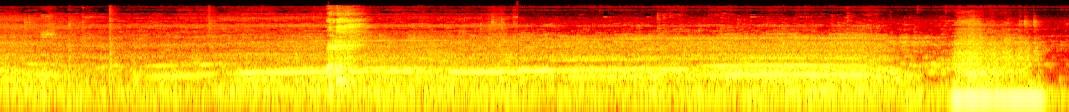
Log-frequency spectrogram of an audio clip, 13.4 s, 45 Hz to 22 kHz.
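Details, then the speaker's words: New JCB 3DX 2023 backhoe, loader raised, brakes applied while moving: loud wavering high squeal over engine rumble for several seconds; recurring brake squeal, cause unknown, dealer not yet found it. "देख लो कितनी जोर से आवाज आ रही है break करते ही आवाज आ रही है भाई पता नहीं किस चीज के अंदर आ रही है आज"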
